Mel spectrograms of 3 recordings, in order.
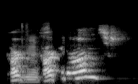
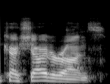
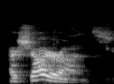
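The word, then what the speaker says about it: Carcharodons: Carcadons? Am I pronouncing?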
